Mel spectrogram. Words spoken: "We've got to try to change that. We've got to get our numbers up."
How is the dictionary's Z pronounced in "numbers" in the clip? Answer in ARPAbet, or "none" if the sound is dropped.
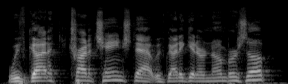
Z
